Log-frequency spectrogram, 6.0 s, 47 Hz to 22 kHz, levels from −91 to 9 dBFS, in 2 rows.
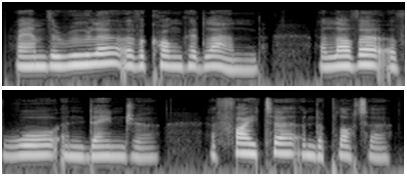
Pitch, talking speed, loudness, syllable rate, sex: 195 Hz, 190 wpm, -17 LUFS, 5.2 syllables/s, female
